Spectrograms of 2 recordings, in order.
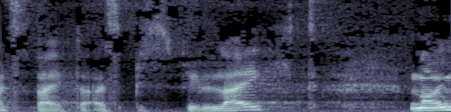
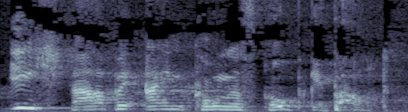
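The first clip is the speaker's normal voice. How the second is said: higher, indignant retort; 8 semitones higher than usual. Acted. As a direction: bristle at his doubt and prove him wrong. Scientist bristles at being doubted.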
